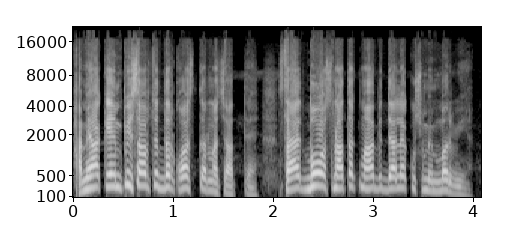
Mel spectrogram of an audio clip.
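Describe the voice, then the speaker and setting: Male local news presenter, Bihari accent, very high voice, indignant and emphatic, dry sound. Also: expressive, rapid-fire, no echo. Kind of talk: outspoken news commentary to viewers.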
